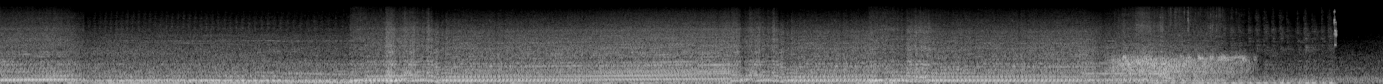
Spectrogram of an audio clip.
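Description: A buggy engine drones and revs up and down.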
